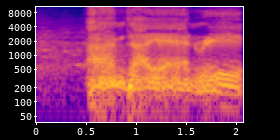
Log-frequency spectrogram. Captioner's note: ancient voice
